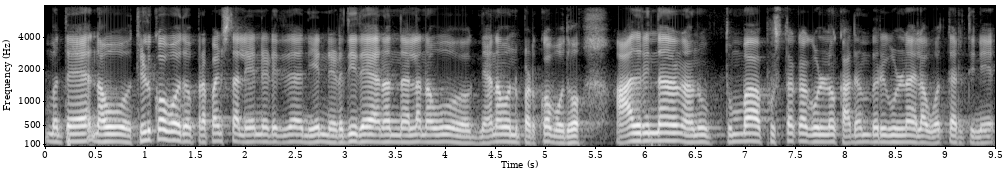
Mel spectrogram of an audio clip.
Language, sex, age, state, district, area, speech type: Kannada, male, 60+, Karnataka, Tumkur, rural, spontaneous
